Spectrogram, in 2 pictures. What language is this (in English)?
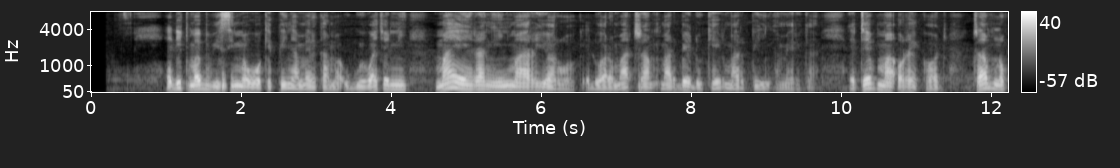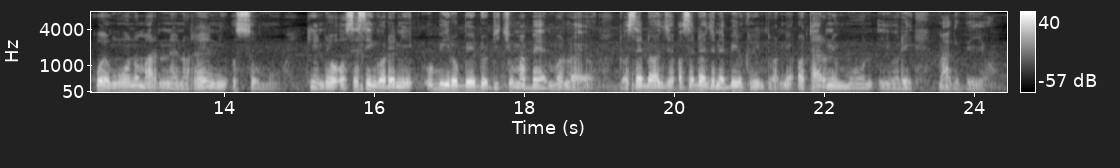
Luo (Kenya and Tanzania)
